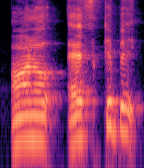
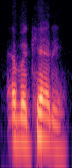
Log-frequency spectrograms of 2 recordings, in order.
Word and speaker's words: Ebiketie: So the next guy we got is Arnold Escapit. Like, how you say his name, Smitty? Ebiketie.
